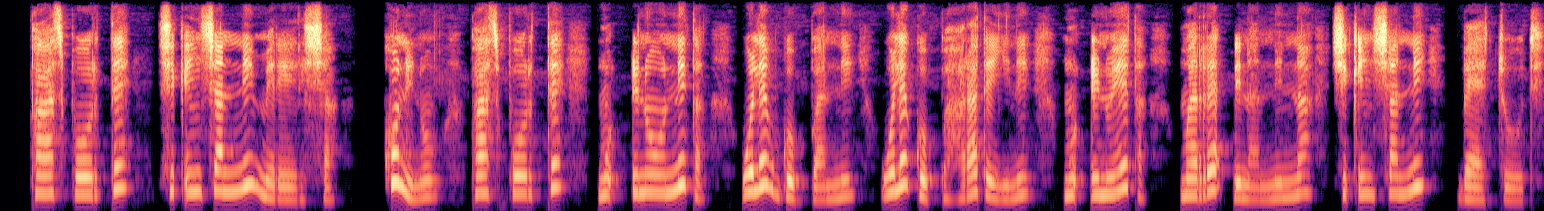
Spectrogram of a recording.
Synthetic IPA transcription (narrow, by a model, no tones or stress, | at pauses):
paːspo̞ːɾt̪ːɛ | ʃɪkʼɪnʃɐnːɪmɛɾeːɾʃːɐ | kʊnɪnɔ | paːspʰo̞ːɾt̪ːɛ | mʊɗːɪnoːnːɪt̪ɐ | wɔlɛɡɔbːɐnːɛ | wɔlɛɡɔbːɐɦɐɾɐt̪ɛjɪnɛmʊɗːɪnʊwet̪ɐ | mɐrːɐɗɪnɐnːɪnːɐ | ʃɪkʼɪnʃɐnːɪ | bɛjɐt͡ʃːo̞ːt̪ɪ̥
